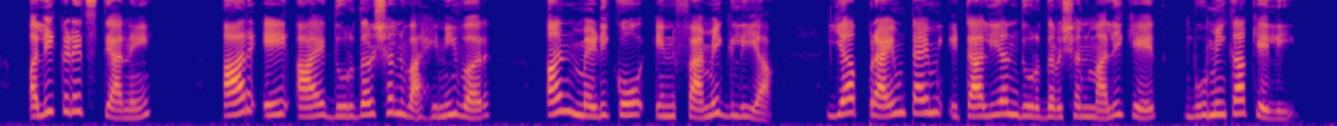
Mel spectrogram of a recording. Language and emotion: Marathi, neutral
